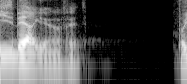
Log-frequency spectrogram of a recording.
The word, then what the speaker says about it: iceberg: dire iceberg ouberg toi non normalement la prononciation c'est eberg mais personne dit isberg en fait il y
